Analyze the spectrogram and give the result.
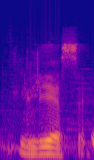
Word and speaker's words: Gliese: Ahora vamos a, cuéntame, y aquí me vas a ayudar a, pronunciar porque es Gliese, o cómo se pronuncia. – Interesantemente, se dice Gliese 229. Gliese. Es Gliese, es, el código de una estrella enana marrón.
